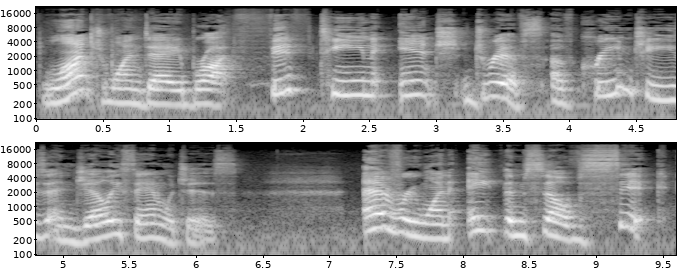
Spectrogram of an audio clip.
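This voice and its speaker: High-voiced woman reading slowly to children. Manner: expressive, addresses young listeners with questions. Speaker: storyteller reading aloud to children. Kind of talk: children's picture book read-aloud with asides.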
